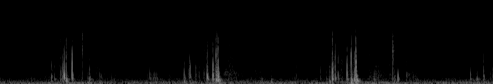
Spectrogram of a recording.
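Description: Fingertips and long nails rub and scratch both soft silicone ears of a black binaural dummy head microphone. Quiet, low, muffled rumbling friction is broken by short, sharp scratchy bursts that flare up bright and fade almost instantly, in an uneven rhythm.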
